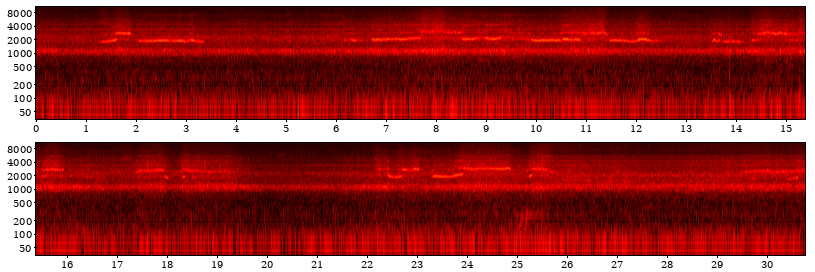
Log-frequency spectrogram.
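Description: Airflow rushing past a tandem paraglider in flight, heard as steady wind noise with low rumble, with a thin wavering whistle that comes and goes every few seconds.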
